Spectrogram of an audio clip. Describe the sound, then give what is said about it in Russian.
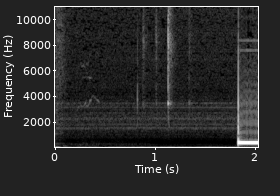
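A telephone busy signal sounds after a dropped call: a loud, steady tone begins abruptly at the very end, after near silence with a faint low hum. “Пропала уже телефонная связь.”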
